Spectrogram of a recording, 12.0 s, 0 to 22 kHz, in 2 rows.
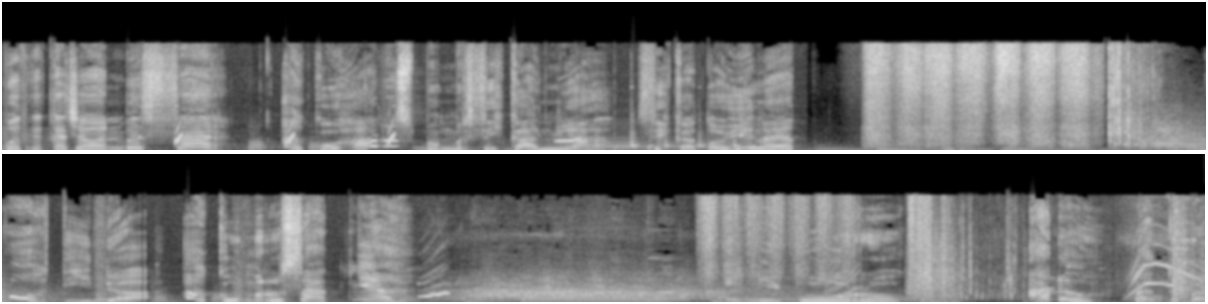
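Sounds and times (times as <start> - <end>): toilet brush scrubbing bowl: 4.3 - 5.5.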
